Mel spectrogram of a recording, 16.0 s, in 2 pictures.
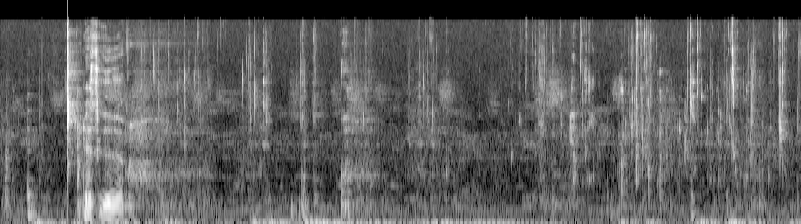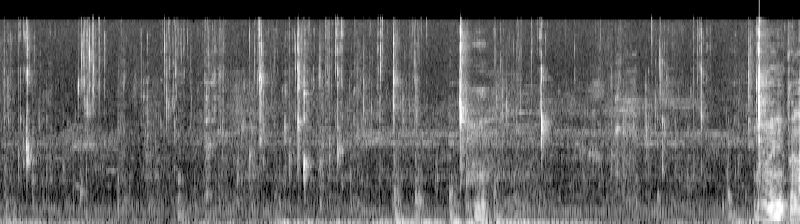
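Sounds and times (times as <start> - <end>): wet chewing and lip-smacking: 0.0 - 16.0
small sticky clicks and pops: 5.1 - 16.0.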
